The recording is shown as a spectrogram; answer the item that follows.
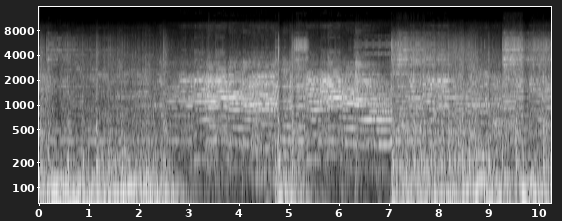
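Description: Live rock band with drums, electric guitar and keyboard, playing loud. About three seconds in the drums and low end drop out, leaving sustained, wavering held tones. About seven seconds in the full band comes crashing back in at once.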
